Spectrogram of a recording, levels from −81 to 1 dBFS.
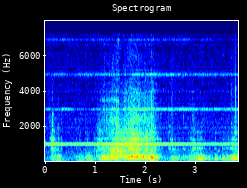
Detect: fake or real fake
